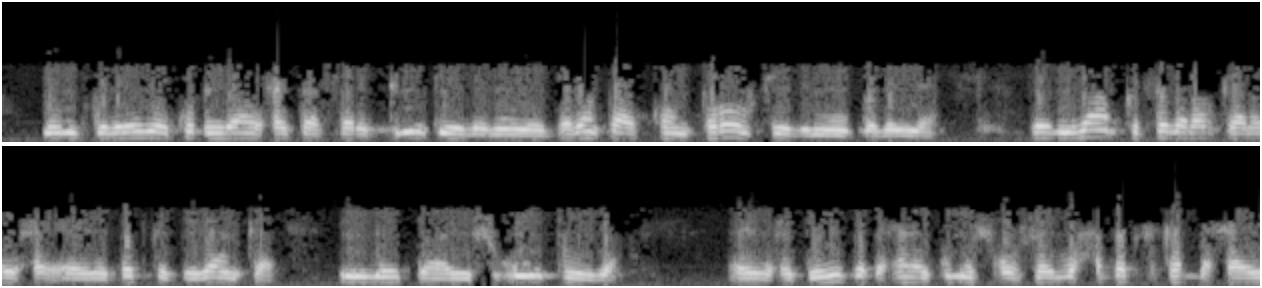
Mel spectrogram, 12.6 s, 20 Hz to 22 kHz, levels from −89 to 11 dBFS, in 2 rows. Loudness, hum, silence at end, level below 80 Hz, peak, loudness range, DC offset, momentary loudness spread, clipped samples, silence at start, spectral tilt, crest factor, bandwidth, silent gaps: -11 LUFS; none; 0 s; -54 dBFS; 0 dBFS; 2 LU; under 0.1%; 5 LU; under 0.1%; 0.2 s; -6.5 dB/octave; 10 dB; 3.9 kHz; none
